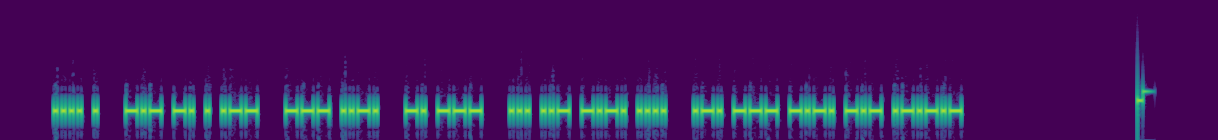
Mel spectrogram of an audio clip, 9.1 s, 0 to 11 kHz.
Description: Morse code, heard as a keyed tone, about 40 wpm, 700 Hz. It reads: HE KNEW OF NO SUCH ROCK.
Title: Sentences from Top 1000 Words - Review Part 2 - 40wpm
